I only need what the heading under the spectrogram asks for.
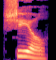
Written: scheele

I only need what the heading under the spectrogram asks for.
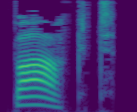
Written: bakht

